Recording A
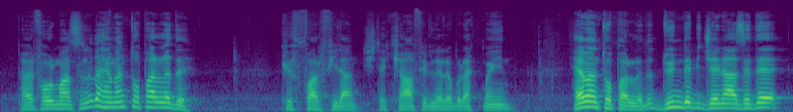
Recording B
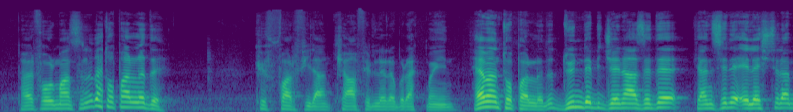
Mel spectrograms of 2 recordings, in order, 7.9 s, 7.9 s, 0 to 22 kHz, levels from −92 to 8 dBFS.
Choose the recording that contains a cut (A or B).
B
